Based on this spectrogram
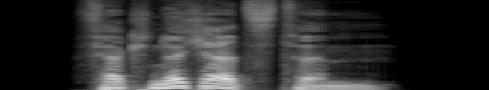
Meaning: strong dative masculine/neuter singular superlative degree of verknöchert
- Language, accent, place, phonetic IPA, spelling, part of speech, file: German, Germany, Berlin, [fɛɐ̯ˈknœçɐt͡stəm], verknöchertstem, adjective, De-verknöchertstem.ogg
